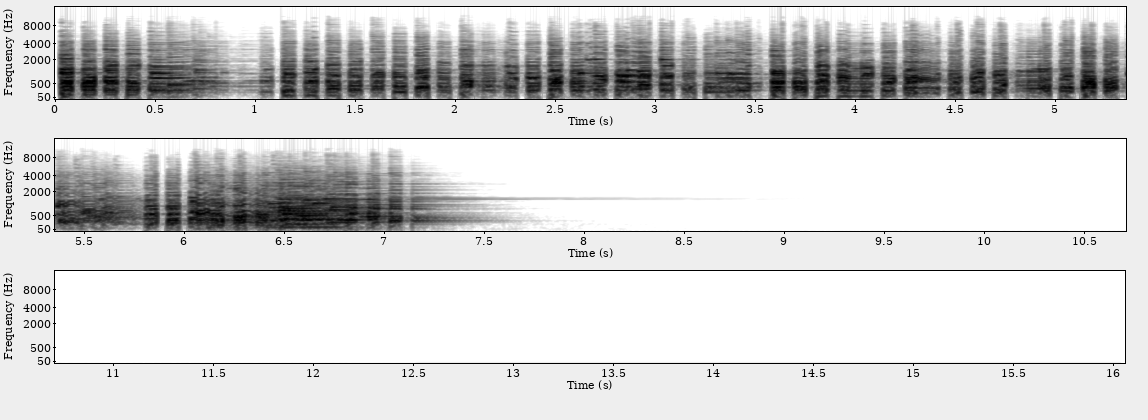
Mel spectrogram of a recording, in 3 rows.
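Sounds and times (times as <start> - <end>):
trance MIDI loops with gates: 0.0 - 7.3.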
